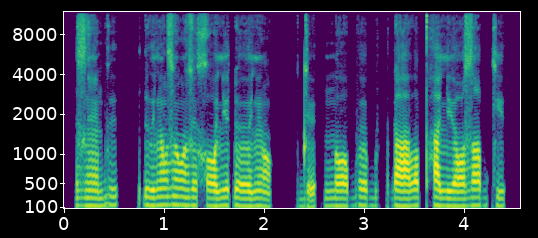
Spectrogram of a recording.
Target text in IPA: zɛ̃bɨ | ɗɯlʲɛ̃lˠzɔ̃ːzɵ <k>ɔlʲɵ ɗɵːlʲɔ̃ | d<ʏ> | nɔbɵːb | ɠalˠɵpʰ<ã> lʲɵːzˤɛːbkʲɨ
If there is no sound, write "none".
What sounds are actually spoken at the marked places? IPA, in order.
x, ʏ, a

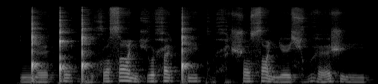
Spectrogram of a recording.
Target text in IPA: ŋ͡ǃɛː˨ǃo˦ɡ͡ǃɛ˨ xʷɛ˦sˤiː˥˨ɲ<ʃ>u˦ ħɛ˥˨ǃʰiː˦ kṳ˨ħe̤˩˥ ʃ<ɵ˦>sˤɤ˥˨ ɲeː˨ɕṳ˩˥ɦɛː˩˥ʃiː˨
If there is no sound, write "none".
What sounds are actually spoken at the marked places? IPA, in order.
ç, o˦

